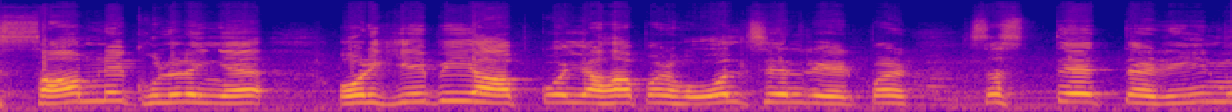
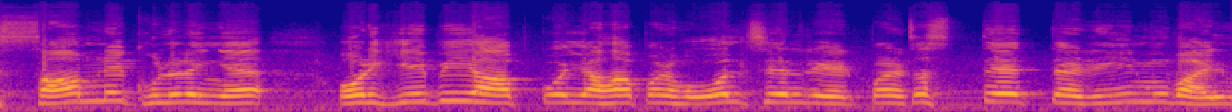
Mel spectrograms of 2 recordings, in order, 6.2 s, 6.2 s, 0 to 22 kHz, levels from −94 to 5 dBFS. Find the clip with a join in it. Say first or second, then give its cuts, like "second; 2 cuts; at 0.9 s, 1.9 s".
second; 1 cut; at 4.5 s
